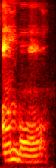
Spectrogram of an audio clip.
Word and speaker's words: Humble: And it's Humble. The H is silent. People get upset about that.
